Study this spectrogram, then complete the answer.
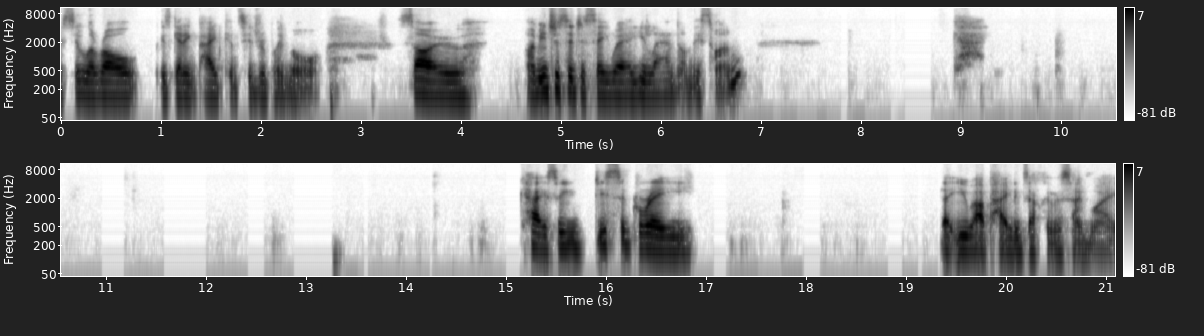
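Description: A woman speaks calmly and warmly into a clip-on microphone, with pauses.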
